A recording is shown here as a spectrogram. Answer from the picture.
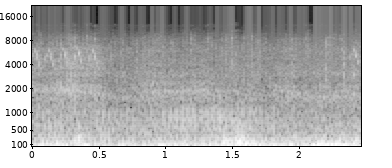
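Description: Wind buffeting the microphone of a bike-mounted camera while riding, a steady low rumble with some road noise from the tyres on asphalt.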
